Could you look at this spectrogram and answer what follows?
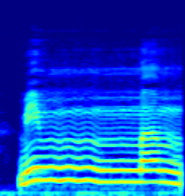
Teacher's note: Nun mati bertemu mim. Asalnya mim bari atas bertemu nun bunyi man, tapi bila datang mim jadi mam, dengung 2 harakat. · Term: idgham bi gunnah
